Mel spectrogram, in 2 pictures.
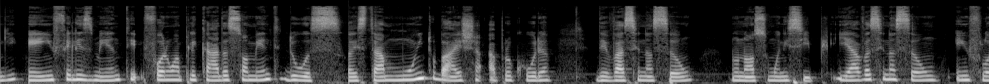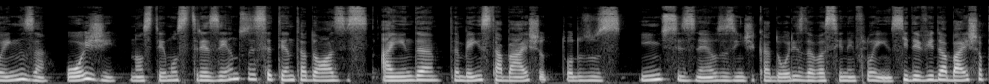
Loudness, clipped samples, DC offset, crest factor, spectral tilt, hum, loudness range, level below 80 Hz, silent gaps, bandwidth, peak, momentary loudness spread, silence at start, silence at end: -16 LUFS; under 0.1%; under 0.1%; 16 dB; -5 dB/octave; none; 2 LU; -44 dBFS; none; 16.5 kHz; 0 dBFS; 7 LU; 0 s; 0 s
